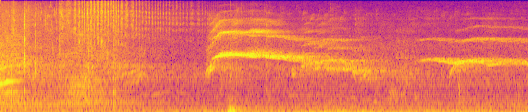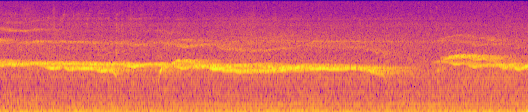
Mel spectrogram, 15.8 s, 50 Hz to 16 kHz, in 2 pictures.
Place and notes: {"title": "Rue du Vieux Village, Duingt, France - Piste cyclable Duingt", "date": "2022-08-16 15:54:00", "description": "Au bord de la piste cyclable à Duingt près du lac d'Annecy, beaucoup de cyclistes de toute sorte, bruits ambiants de ce lieu très touristique.", "latitude": "45.83", "longitude": "6.20", "altitude": "475", "timezone": "Europe/Paris"}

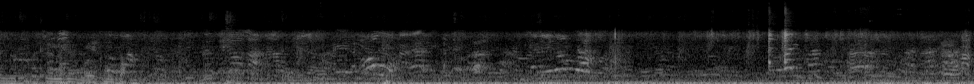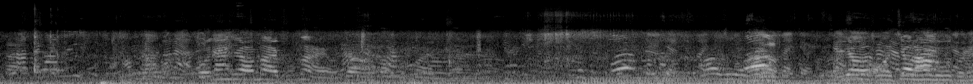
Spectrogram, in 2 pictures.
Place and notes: {"title": "介壽獅子市場, Nangan Township - Walking through the market", "date": "2014-10-15 06:51:00", "description": "Walking through the market, Traffic Sound", "latitude": "26.16", "longitude": "119.95", "altitude": "11", "timezone": "Asia/Taipei"}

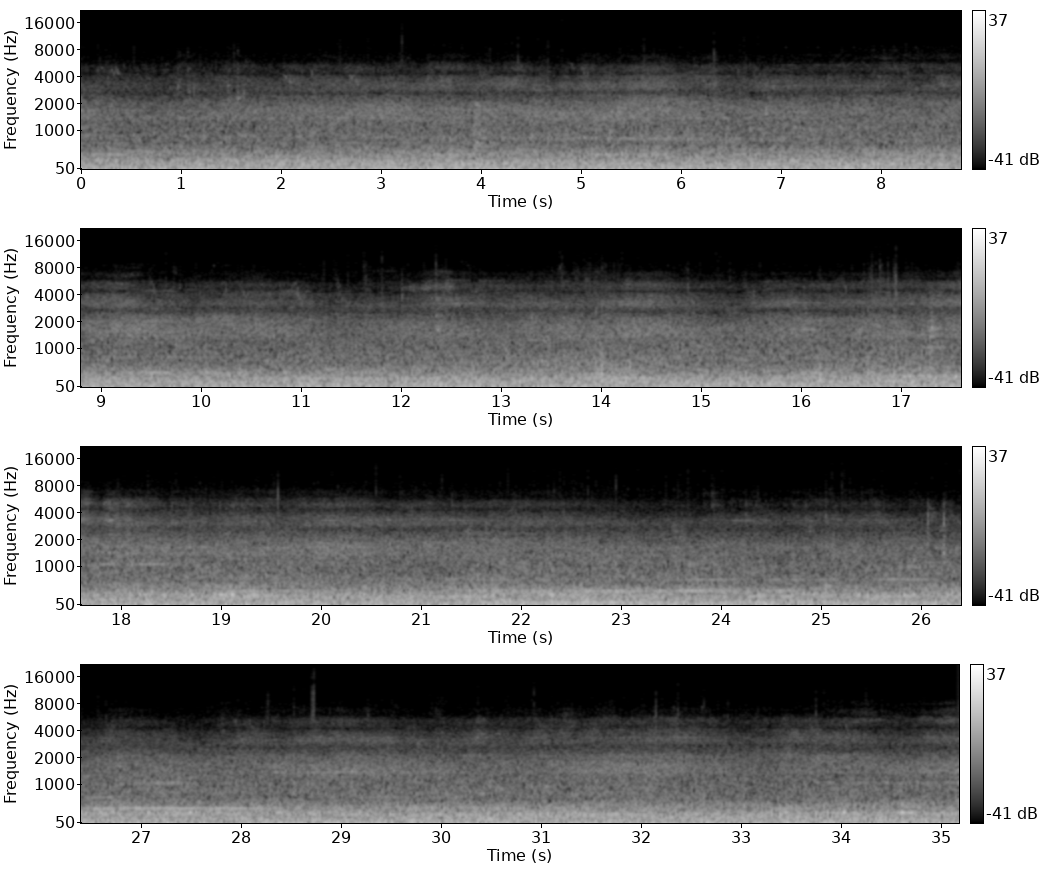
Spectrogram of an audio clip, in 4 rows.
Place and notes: {"title": "berlin, aronstraße: kleingartenkolonie friedenstal, hauptweg - A100 - bauabschnitt 16 / federal motorway 100 - construction section 16: allotment", "date": "2015-04-16 16:51:00", "description": "windblown tarp, different excavators, bulldozers and trucks during earthwork operations\napril 16, 2015", "latitude": "52.48", "longitude": "13.46", "altitude": "32", "timezone": "Europe/Berlin"}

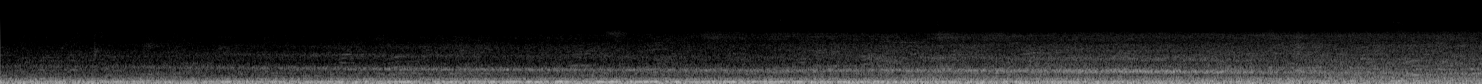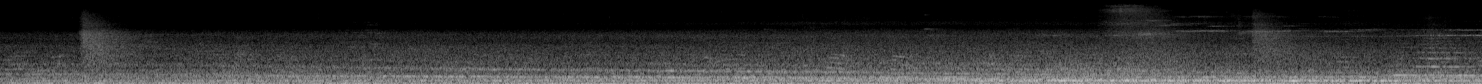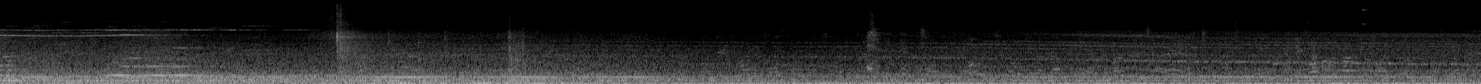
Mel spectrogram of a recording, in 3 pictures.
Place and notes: {"title": "Neos Kosmos-Acropoli, Athens, Greece - (528) Metro ride from Neos-Kosmos to Acropoli", "date": "2019-03-09 16:22:00", "description": "Binaural recording of ride from Neos-Kosmos to Acropoli with M2 line.\nRecorded with Soundman OKM + Sony D100", "latitude": "37.96", "longitude": "23.73", "altitude": "72", "timezone": "Europe/Athens"}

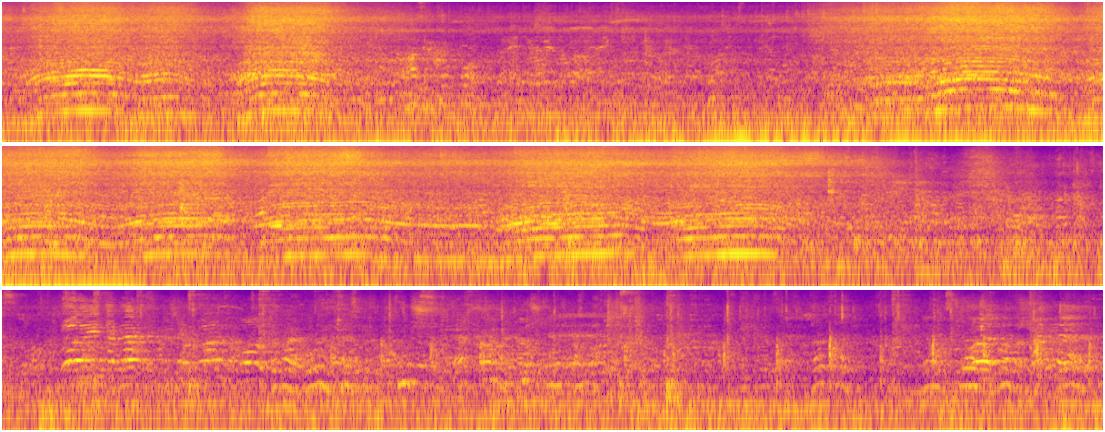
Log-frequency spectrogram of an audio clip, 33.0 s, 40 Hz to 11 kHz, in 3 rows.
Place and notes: {"title": "Ptuj, Slovenia - ptuj main square", "date": "2012-06-19 11:30:00", "description": "recorded from the steps of the town theatre, amongst many outdoor cafes, and continuing construction", "latitude": "46.42", "longitude": "15.87", "altitude": "232", "timezone": "Europe/Ljubljana"}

